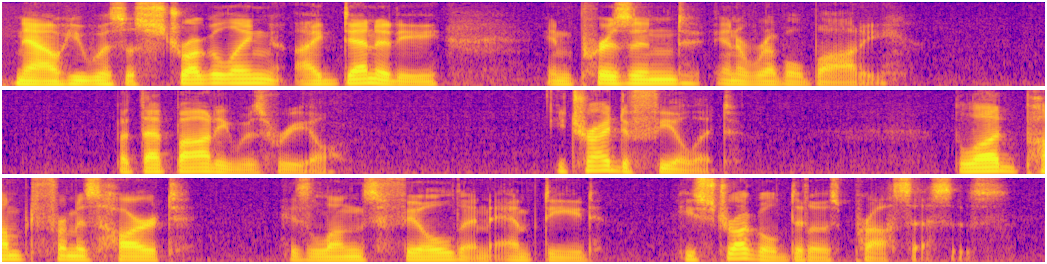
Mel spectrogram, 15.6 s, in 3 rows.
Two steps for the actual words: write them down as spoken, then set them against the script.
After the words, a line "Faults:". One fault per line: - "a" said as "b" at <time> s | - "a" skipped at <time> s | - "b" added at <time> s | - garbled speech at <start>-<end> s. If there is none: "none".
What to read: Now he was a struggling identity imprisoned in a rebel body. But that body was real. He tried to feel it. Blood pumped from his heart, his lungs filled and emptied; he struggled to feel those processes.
Now he was a struggling identity imprisoned in a rebel body. But that body was real. He tried to feel it. Blood pumped from his heart, his lungs filled and emptied; he struggled to those processes.
Faults:
- "feel" skipped at 14.4 s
